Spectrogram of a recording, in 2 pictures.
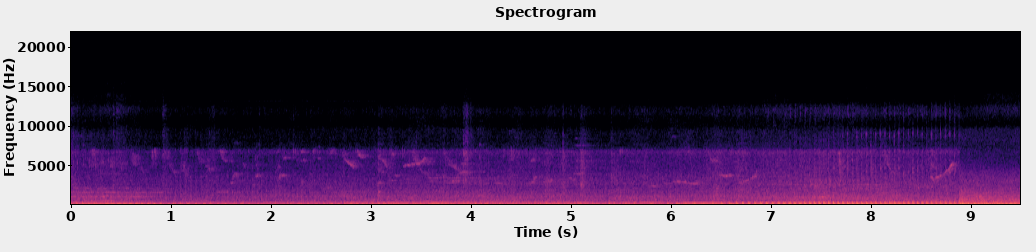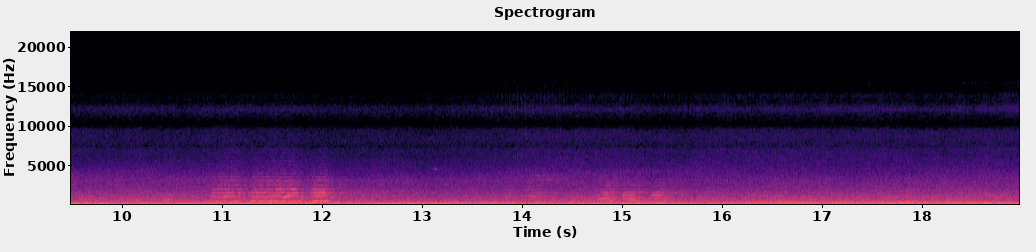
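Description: City street traffic running steadily, with a vehicle horn honking twice: a longer blast a little past halfway and a shorter one a few seconds later.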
